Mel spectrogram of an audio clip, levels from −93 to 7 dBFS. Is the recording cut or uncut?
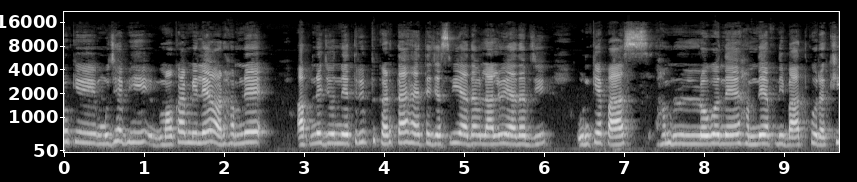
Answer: uncut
